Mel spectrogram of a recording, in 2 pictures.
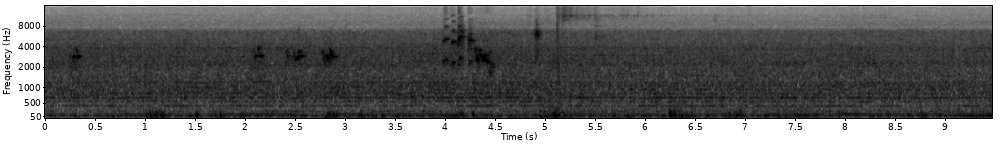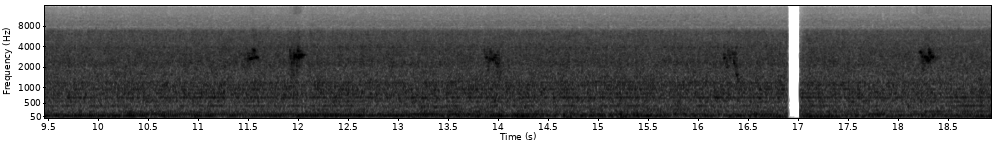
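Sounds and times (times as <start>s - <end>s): low mechanical hum: 0.0s - 18.9s
budgerigar chirps: 4.0s - 5.1s, 13.9s - 14.1s.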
